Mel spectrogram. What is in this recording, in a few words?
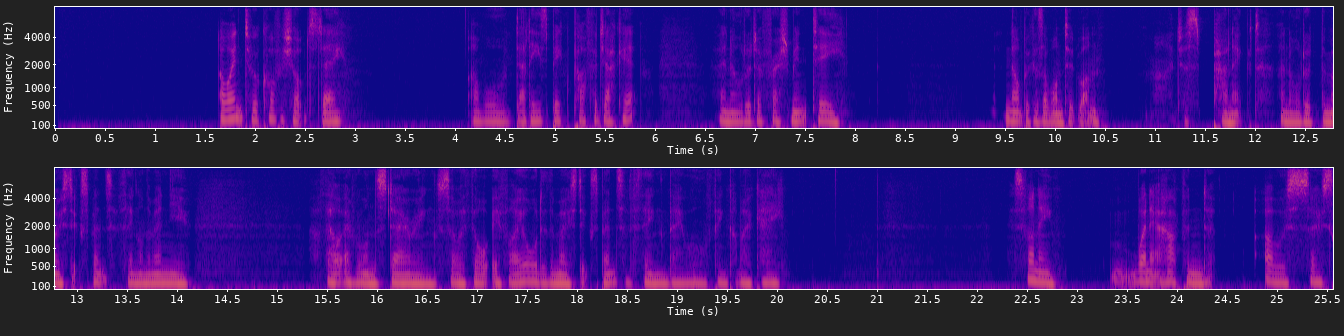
Monologue Anything is Possible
